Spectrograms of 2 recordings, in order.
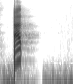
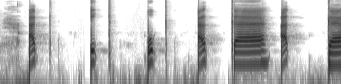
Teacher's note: huruf Kaf ketika dilafalkan dalam keadaan sukun kan dia terhenti dulu suaranya baru keluar percika nafas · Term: syiddah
